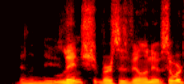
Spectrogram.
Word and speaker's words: Villeneuve: Lynch versus, how do you say this guy's name? Villanuv. Villanuv. There's a V at the end. Villanuv.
